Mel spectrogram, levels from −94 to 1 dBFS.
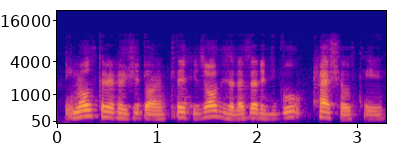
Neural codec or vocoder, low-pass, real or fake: codec, 44.1 kHz, 1.7 kbps, Pupu-Codec; 10.8 kHz; fake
